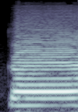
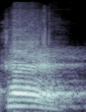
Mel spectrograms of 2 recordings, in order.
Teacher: तो क में हवा कम निकलती है और ख में क्या होती है? अधिक।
